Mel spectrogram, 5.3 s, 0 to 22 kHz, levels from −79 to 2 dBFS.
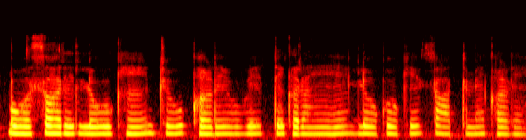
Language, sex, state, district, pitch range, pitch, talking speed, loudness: Hindi, female, Madhya Pradesh, Bhopal, 195-205 Hz, 200 Hz, 180 wpm, -20 LUFS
